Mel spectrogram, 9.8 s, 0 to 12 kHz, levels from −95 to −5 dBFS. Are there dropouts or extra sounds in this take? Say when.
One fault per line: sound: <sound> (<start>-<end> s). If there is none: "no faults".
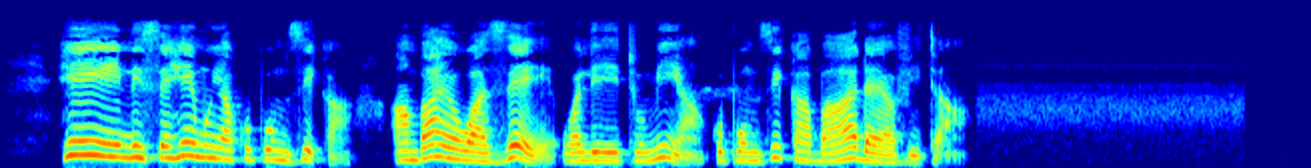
no faults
